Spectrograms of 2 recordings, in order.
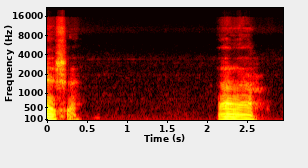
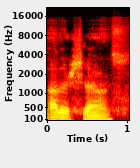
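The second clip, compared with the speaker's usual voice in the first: deep villain voice; 3 semitones lower, 9 dB quieter, slower than usual. Real, not acted. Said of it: "like a Marvel villain".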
